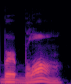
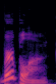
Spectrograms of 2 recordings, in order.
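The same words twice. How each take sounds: First: It is said with a French accent. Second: It is said with an American accent.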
